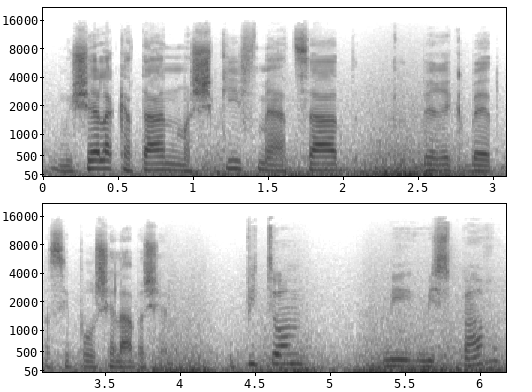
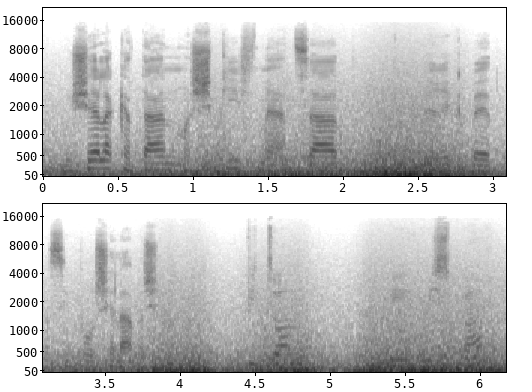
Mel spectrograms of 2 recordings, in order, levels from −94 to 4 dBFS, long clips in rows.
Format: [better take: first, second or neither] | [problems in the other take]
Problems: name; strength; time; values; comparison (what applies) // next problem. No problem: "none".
first | wind noise on the microphone; heavy; 2 dB below the speech; occasional gusts in the first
